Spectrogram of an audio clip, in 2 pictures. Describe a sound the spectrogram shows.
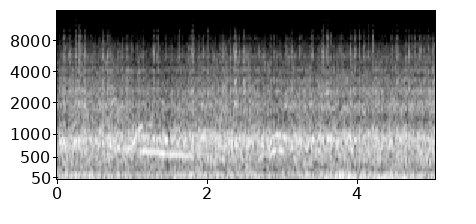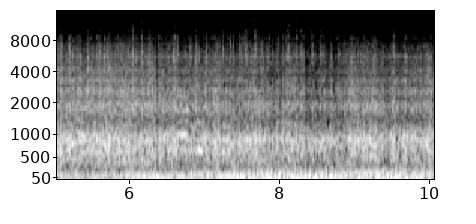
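Drag racing engines idle with a loud, rough rumble that grows heavier.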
